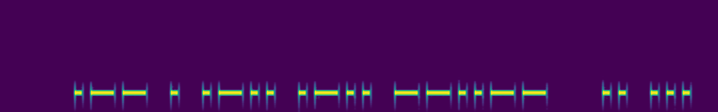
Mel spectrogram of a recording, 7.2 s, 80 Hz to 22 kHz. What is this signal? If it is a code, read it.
Morse code, heard as a keyed tone, about 15 wpm, 700 Hz. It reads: WELL, IS
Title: Sentences from Top 1000 Words - Review Part 1 - 15wpm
